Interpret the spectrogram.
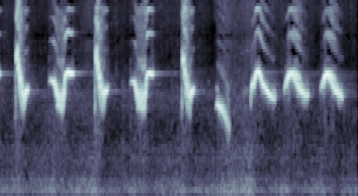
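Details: Asian pied starling song for luring young birds to answer: nine loud, clear whistles at regular intervals, each sharply downslurred or arched, with one lower falling note midway, over a quiet background.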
